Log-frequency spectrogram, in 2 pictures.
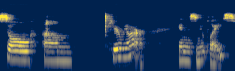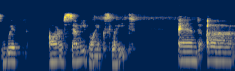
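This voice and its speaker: A somewhat breathy woman's voice at medium pitch and a very slow pace, with ordinary pitch variation and long, frequent pauses. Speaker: video blogger, abuse survivor. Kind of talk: personal vlog monologue. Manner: hesitant, many fillers.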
